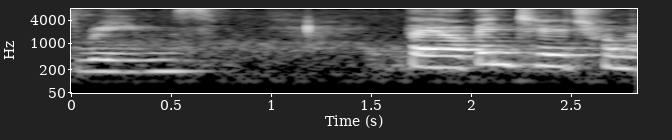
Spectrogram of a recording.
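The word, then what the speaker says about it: Reims: pair of candlestick holders they're by rheems i think that's how you pronounce it r e i m s rhymes rhemes they are vintage from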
